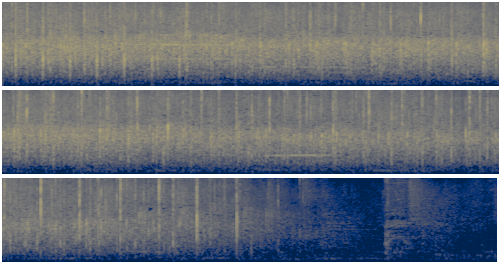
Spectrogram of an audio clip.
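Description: An audience applauds in a large hall, then the applause fades away.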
